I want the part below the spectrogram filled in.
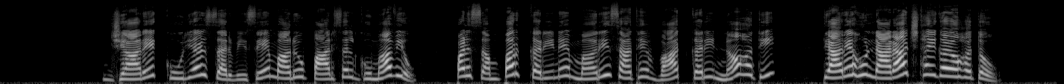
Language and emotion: Gujarati, angry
